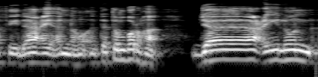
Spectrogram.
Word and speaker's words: جاعل: جاعل ليس جاعل، لا تمل الألف، خلي الفم بالوضع الطبيعي واللسان مرتاح، ما في داعي أنه تبتسم بالشفاه تقول جا، أو أنه تسحب اللسان إلى الخلف وتجعل اللسان منبسط.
